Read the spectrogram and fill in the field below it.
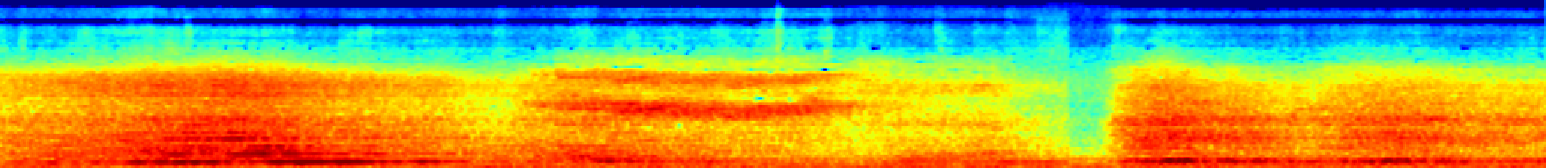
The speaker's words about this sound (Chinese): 汽车又开走了，大家松了一口气。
